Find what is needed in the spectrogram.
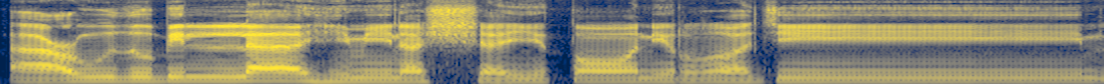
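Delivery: slow, drawn-out recitation; Quran recitation. Acted. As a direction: chant it slowly and devoutly. Recites before Quran lesson.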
